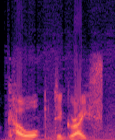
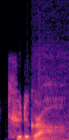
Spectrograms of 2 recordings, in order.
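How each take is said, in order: First: The first word is stretched into two syllables. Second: The first word is one short syllable.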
